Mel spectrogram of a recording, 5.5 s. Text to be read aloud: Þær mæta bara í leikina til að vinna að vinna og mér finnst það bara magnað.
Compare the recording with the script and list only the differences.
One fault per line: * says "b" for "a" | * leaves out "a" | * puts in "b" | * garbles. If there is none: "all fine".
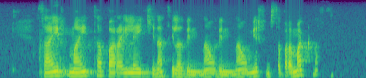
all fine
